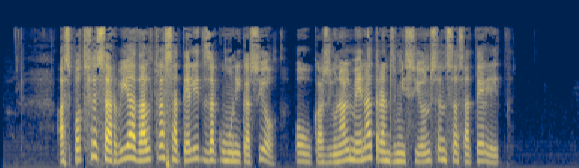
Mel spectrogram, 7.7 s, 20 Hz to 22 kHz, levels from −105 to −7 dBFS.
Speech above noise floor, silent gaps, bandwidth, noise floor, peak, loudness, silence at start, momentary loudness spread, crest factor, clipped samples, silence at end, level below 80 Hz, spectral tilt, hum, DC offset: 57 dB; none; 12 kHz; -79 dBFS; 0 dBFS; -21 LUFS; 0.8 s; 12 LU; 22 dB; under 0.1%; 1.1 s; -64 dBFS; -2 dB/octave; none; under 0.1%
